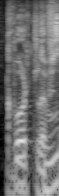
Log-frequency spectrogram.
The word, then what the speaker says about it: Burgdorf: In die Burtlöf, sagt man. Burtlöf.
